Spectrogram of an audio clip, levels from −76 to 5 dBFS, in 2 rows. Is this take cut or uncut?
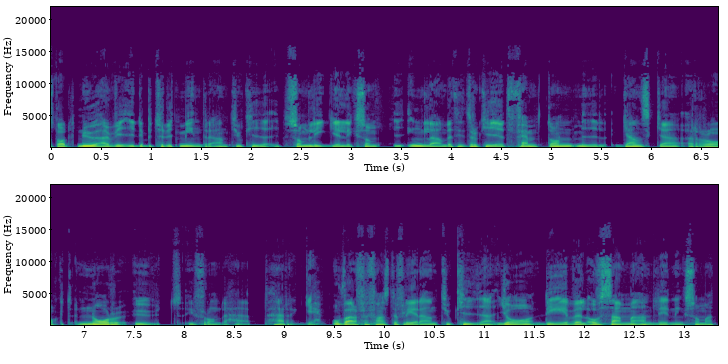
cut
